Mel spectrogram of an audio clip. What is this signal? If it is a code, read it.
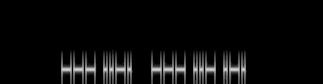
Morse code, heard as a keyed tone, about 40 wpm, 700 Hz. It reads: OF OUR
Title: Sets of 2 Words 40wpm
